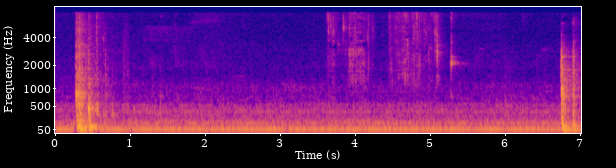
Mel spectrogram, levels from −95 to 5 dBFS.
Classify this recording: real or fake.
real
